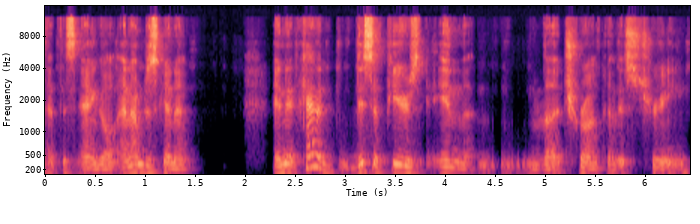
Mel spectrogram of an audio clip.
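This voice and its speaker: A man mumbles with vocal fry. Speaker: drawing teacher. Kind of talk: live online drawing class. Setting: live video stream. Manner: mumbling; halting, repetitive.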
